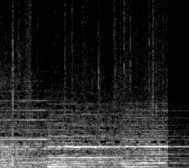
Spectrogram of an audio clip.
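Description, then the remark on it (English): A horse's hooves clip-clop at an unhurried walk, a short run of steady steps, set against a continuous tonal background that cuts off abruptly near the end. “She climbs off her horse and takes out a leather purse.”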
